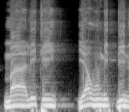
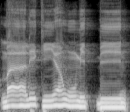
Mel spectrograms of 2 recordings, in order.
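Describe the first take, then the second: First: The words are split apart with a break. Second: The words run together without any break.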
